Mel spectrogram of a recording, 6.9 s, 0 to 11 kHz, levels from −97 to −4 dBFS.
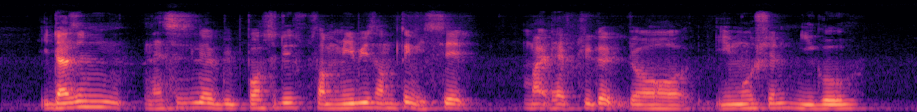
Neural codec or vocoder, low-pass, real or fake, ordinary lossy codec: vocoder, 24 kHz, 100 mel bands, Vocos; 9.9 kHz; fake; none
